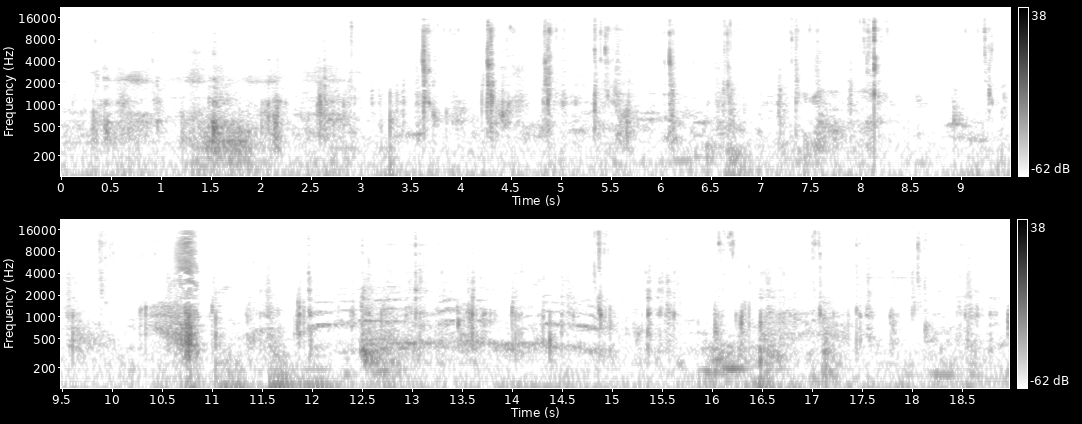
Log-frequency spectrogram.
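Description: Quiet close-up eating sounds: a run of short wet lip smacks and mouth clicks while chewing. About eleven seconds in there is a louder wet bite as a syrup-soaked sweet goes into the mouth.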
